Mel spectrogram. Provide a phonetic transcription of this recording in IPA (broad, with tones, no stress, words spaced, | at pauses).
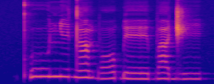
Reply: kʼuː˦ɲi˦ dã˦bɔ˨˦ɓeː˨ ba˦ d͡ʒi˦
